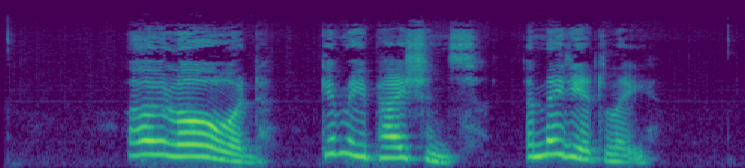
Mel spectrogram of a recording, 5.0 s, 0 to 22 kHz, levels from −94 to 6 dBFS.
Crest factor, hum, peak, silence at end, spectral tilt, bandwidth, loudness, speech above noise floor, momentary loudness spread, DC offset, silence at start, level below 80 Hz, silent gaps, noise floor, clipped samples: 18 dB; none; -4 dBFS; 0.65 s; -5 dB/octave; 12.5 kHz; -19 LUFS; 51 dB; 22 LU; under 0.1%; 0.85 s; -70 dBFS; none; -69 dBFS; under 0.1%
